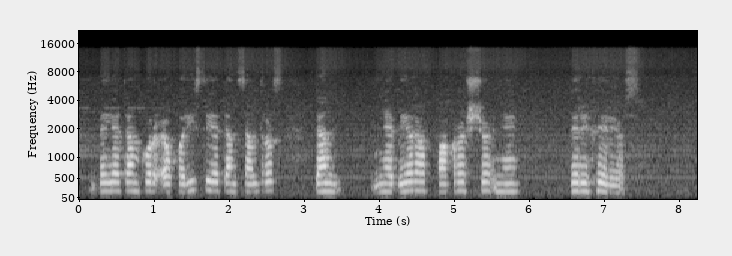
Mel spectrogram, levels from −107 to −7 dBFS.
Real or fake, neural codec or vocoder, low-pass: real; none; 14.4 kHz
